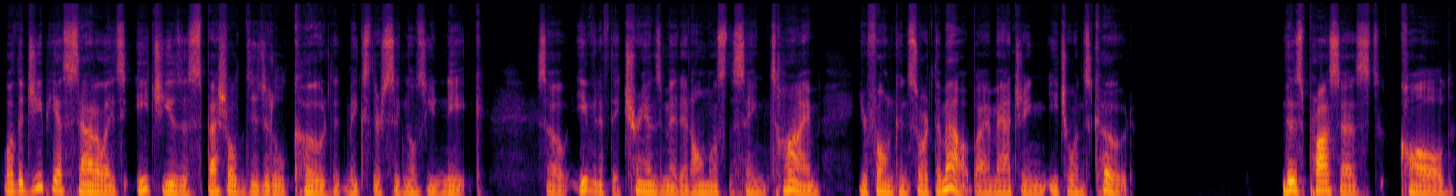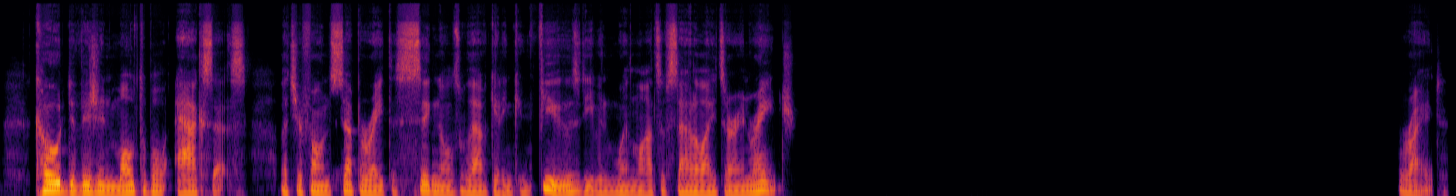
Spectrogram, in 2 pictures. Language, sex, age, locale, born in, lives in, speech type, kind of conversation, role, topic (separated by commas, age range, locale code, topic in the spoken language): English, male, 55-59, en-US, United States, United States, read, expert-assistant, expert, How does GPS determine and track your location and direction?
